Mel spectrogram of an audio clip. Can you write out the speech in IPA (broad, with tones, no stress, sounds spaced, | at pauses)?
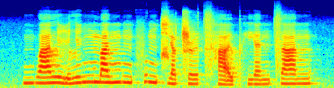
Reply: m w ä˧˥ l ḭ˨˩ l i˥ ŋ m a˥ ɪ̯ m ʊ˥˧ ŋ f ʊ˥˩ ŋ t͡ɕ j ä˩ ʈ͡ʂ ɻ̩˧˥ t͡sʰ a̰˨˩ ɪ̯ pʰ j ɛ˧˥ n t͡s a˥ n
